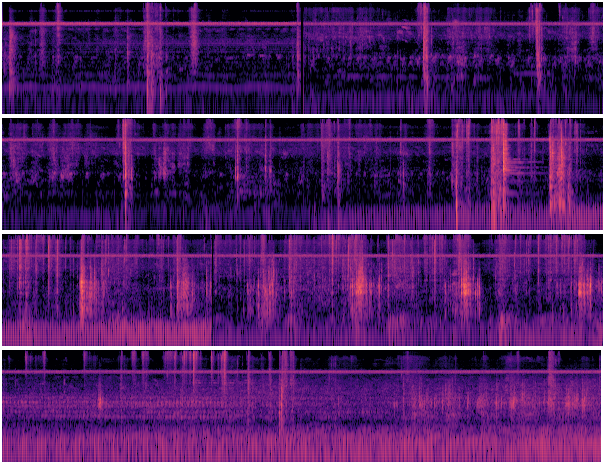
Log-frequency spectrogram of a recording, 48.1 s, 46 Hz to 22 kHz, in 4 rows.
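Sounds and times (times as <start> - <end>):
low rumble: 35.7 - 48.0.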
